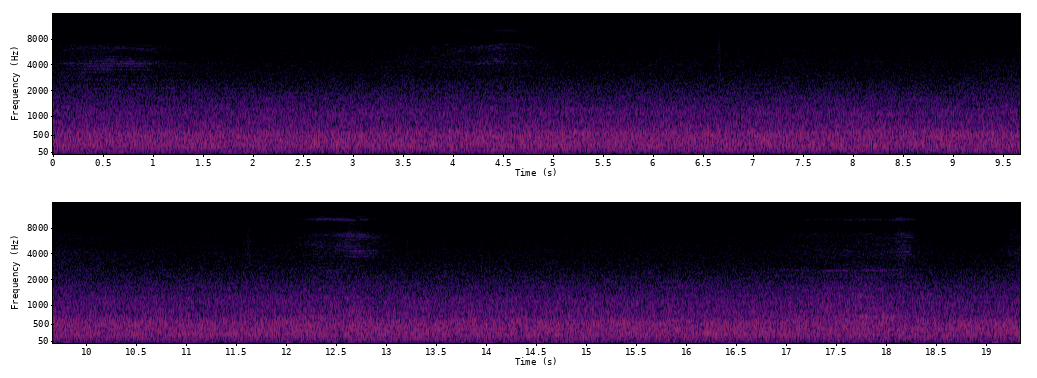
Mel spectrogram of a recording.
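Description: Shoes shuffle softly on a carpeted floor.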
